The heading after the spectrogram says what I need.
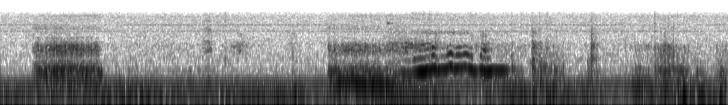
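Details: Bulldog Abigail snoring under a desk before being woken: low rumbling, fluttering breaths with occasional whistling squeaks during sleep over a steady background hum; snoring.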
